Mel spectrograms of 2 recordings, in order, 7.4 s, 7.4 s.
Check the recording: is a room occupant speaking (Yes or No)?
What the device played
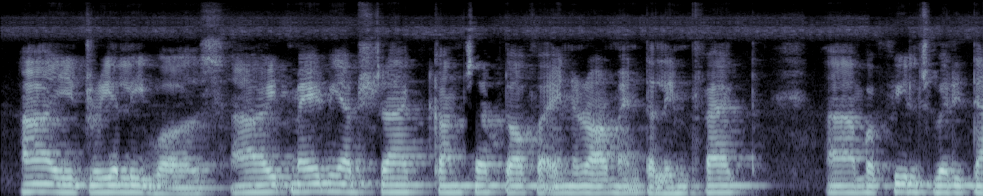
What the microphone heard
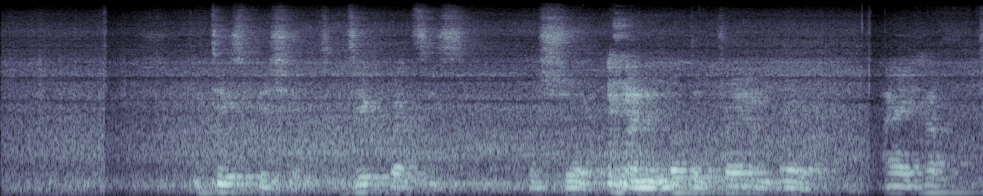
Yes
